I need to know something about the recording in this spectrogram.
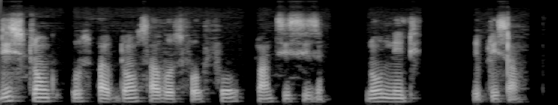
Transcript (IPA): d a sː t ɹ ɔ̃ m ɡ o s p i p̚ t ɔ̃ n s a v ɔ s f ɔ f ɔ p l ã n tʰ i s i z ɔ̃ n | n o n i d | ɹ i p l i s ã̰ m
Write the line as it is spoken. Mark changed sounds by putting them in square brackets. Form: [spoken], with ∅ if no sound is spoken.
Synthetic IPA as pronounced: d [i] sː t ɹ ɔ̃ [ŋ] ɡ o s p [a] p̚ [d] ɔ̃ n s a v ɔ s f ɔ f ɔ p l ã n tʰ i s i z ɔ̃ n | n o n i d | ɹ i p l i s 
